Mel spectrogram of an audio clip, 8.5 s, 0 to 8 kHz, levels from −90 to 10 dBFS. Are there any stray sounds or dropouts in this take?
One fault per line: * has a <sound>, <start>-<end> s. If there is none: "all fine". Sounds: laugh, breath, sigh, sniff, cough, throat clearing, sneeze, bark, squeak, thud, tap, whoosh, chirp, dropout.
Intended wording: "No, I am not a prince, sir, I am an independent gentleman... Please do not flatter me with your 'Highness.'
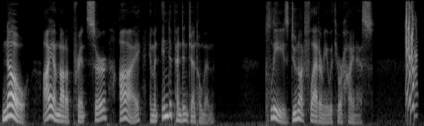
* has a chirp, 8.1-8.4 s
